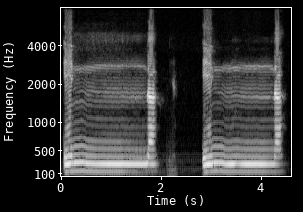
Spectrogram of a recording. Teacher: Inna, mendengung ya, ditahan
